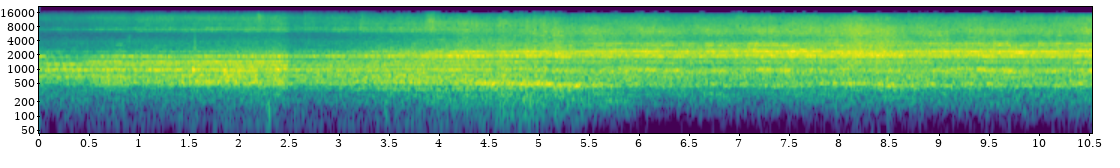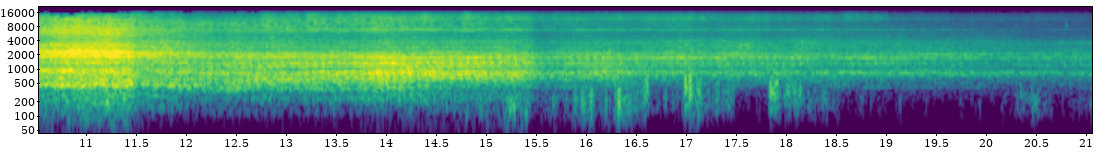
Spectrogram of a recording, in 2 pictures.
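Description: Greater Anglia electric multiple unit passing along the platform: a steady rush of wheels on rail with a steady electric motor whine, loudest about eleven seconds in. It falls away suddenly near the end, leaving a quieter train with a few sharp clicks.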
